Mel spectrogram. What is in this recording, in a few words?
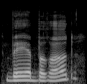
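"Veberöd", Swedish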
